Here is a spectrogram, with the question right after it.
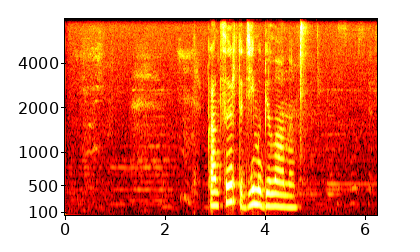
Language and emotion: Russian, neutral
